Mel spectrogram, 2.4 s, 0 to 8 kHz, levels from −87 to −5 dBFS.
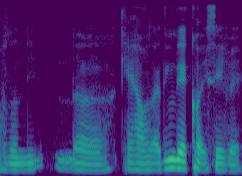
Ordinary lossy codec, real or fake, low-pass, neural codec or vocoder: none; fake; 7.2 kHz; autoencoder, 48 kHz, 128 numbers a frame, DAC-VAE, trained on Japanese speech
